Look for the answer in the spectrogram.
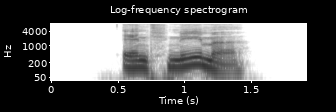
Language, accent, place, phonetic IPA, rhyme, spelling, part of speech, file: German, Germany, Berlin, [ɛntˈneːmə], -eːmə, entnehme, verb, De-entnehme.ogg
- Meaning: inflection of entnehmen: 1. first-person singular present 2. first/third-person singular subjunctive I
